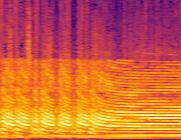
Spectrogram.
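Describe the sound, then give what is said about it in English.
Several loud air horns blare together in a dense, overlapping wail, their pitches sliding and wavering before settling into a sustained, steady blast that holds to the end. “Fire off all the air horns.”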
